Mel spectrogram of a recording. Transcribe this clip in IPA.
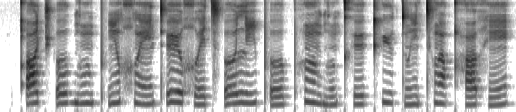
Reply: qʼ ɔ˨˥ t͡ʃʼ o˨˥ ɡ ũ˩˧˩ pʼ ĩ˨˥ χʷ ẽ˧˩˧ tʼ ø˥˧ χʷ e˩˧ t͡sʼ o˨˥ l i˨˥ pʼ o˩˧ pʰ õ˥˧ ɡ ũ˩˧ kʰ ø˨˥ kʰ y˥˧ tʷ ĩ˩˧˩ tʰ õ˥˧ qʰ o˨˥ h ẽ˨˥

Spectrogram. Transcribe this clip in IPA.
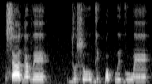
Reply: s aː˨ d ã˧ v ɛ˧ | d u˧ s oː˨˦ ɡ e˦ ɡ͡b ɔ˨ kʷ eː˧ ɡ u˧ w ɛ̃˧

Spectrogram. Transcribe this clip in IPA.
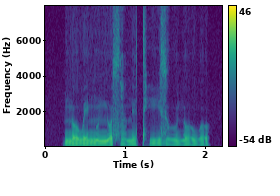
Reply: n o˦ w e˦ ŋ ũ˨ ɲ o˦ s ã˨ n e˨ tʰ iː˦ z uː˨ n oː˨ w o˨

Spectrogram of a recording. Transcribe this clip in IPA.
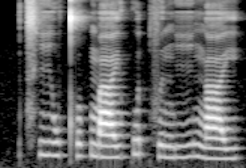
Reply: t͡sʰ iː˧ w t̪ʰ ʊ˨˥ k̚ m aː˨˧ j kʷ ɐ˥ t̚ f ɪ˨ ŋ iː˨˥ ŋ aː˨ j

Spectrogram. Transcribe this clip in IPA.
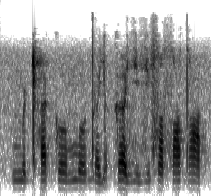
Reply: m ə ʈʰ a k o m o d̪ ɐ j ɐ k ɐ zʲ e zʲ o sʲ a sˤ ə dˤ o

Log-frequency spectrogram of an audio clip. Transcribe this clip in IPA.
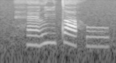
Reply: h ɛ̃˨ l ĩ˧ t a˦˨ h u˨

